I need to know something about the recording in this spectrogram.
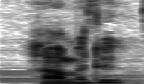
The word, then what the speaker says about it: Amadou: Amadou.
